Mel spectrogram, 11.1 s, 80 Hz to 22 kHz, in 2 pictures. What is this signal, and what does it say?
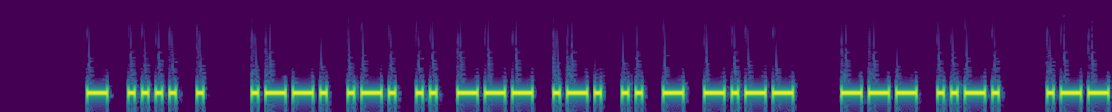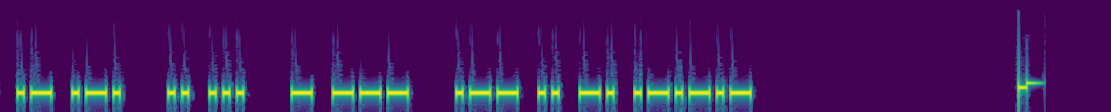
Morse code, heard as a keyed tone, about 36 wpm, 700 Hz. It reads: THE PRIORITY OF WAR IS TO WIN.
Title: Sentences from Top 1600 Words 35wpm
